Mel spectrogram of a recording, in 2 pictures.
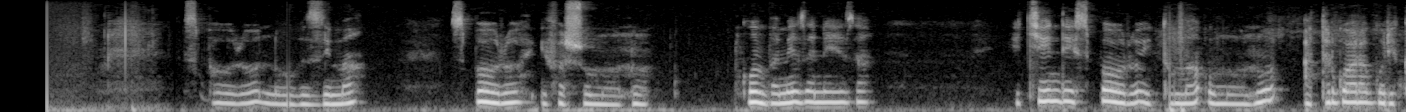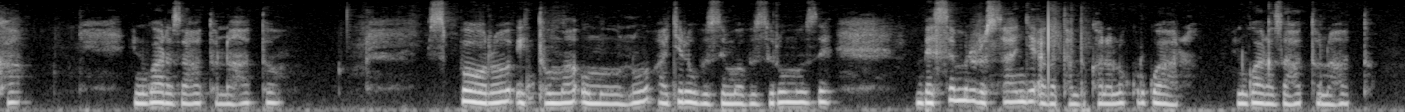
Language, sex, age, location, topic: Kinyarwanda, female, 18-24, Huye, health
